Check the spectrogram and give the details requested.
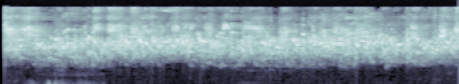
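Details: Budgies chirping and singing, a dense, continuous chorus of overlapping high, scratchy chatter and quick tweets with no pauses, plus a brief low thump at the start.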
